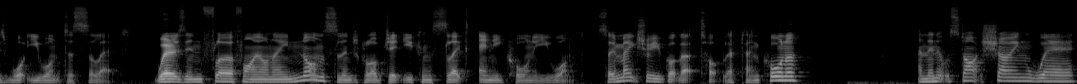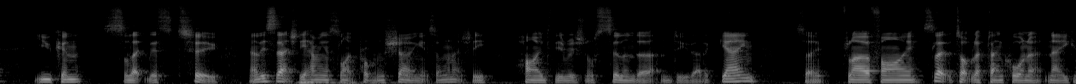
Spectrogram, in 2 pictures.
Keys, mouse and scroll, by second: 7.8 click, 8.5 shift+middle click, 8.5 middle click, 8.6 shift+middle click, 13.7 Escape, 15.6 click, 17.7 double click, 18.5 click, 20.0 click.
